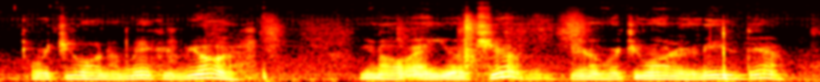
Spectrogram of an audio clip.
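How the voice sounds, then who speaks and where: A man speaks at a fairly high pitch with lively intonation, in a dark, mellow tone that is somewhat breathy. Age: 80s+. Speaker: Korean War veteran. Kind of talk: personal reflection to camera. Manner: halting.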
